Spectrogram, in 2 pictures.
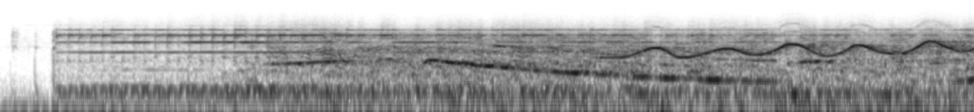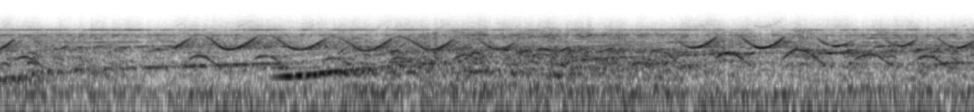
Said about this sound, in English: I forgot to turn off the alarm.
